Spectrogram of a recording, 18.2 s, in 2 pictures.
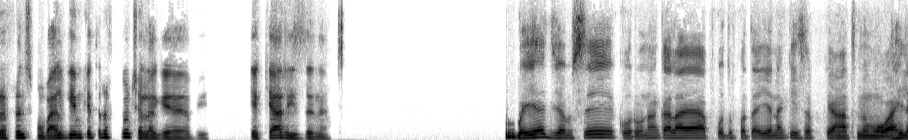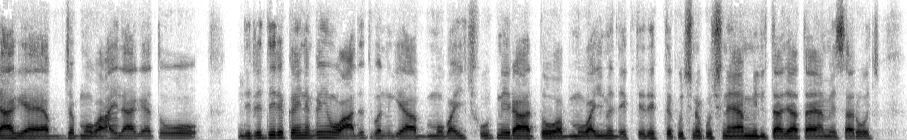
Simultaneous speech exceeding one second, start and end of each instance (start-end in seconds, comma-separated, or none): none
